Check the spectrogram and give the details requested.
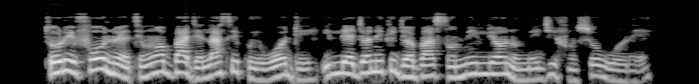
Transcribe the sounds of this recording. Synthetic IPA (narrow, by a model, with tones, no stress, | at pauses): to˧ɾi˦˧fo˦˨nũ˨˧ɛ˨tĩ˨˦w̃ɔ̃˦ba˦˨d͡ʒɛ˨˦la˦si˦˨ko˨i˨wɔ˨˦de˧˦i˧le˦ɛ˧d͡ʒɔ˦nĩ˦ki˦d͡ʒɔ˧ba˦sã˧mĩ˦li˦ɔ˦˨nũ˨me˨˧d͡ʒi˦˨fũ˨˦so˦˨wo˨ɾɛ˨˦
